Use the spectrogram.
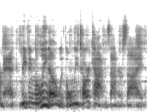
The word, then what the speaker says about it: Tarkatan: Joining her in side-swapping this creepy dead guy's air mech, leaving Melina with only Tarkatans on her side. And yes, it's pronounced Tarkatan. I got it wrong in the last video.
